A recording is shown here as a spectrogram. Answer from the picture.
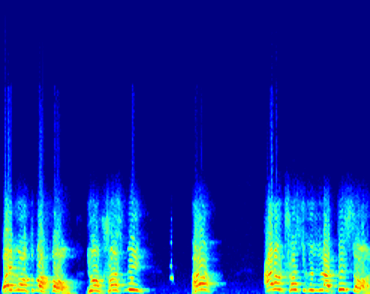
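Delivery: very loud accusing tone. Acting out a partner caught on the phone: acting out flipping the blame. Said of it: "You gotta find a way to flip it on them".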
